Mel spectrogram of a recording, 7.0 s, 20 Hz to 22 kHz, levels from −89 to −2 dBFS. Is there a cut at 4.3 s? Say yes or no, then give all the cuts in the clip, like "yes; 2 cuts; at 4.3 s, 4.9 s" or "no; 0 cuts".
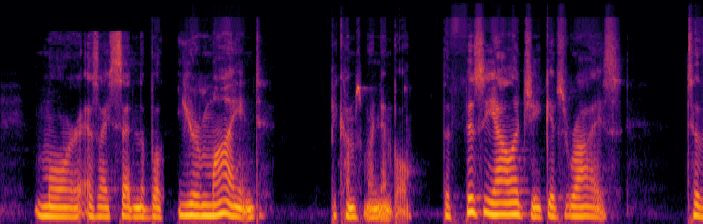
yes; 2 cuts; at 1.6 s, 4.3 s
